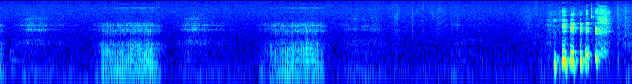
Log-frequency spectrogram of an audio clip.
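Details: A sleeping woman: two long, rattling snores on the in-breath, then a burst of rough, fluttering snorts at the end; snoring.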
